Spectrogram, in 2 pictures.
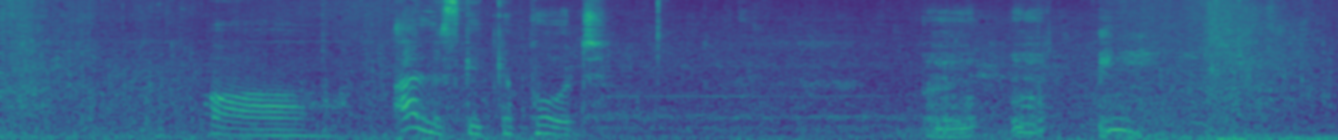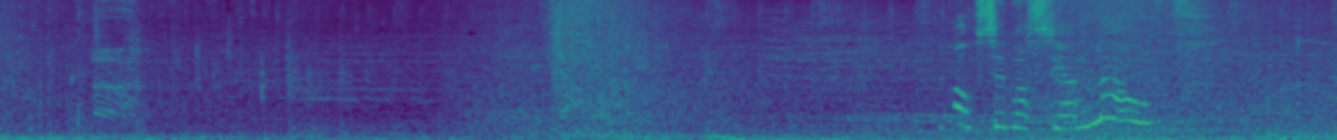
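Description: A young woman talks and exclaims with animation into a close microphone.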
